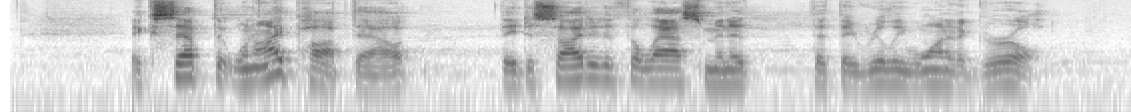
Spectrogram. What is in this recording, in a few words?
Commencement Address; Steve Jobs; 2005; Stanford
